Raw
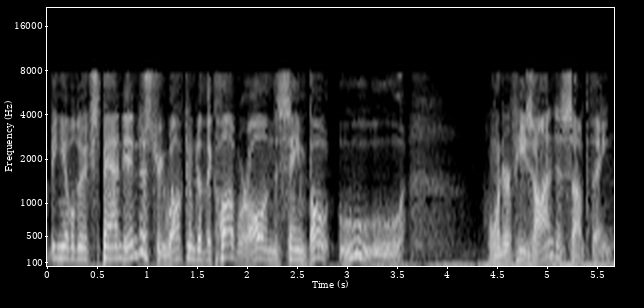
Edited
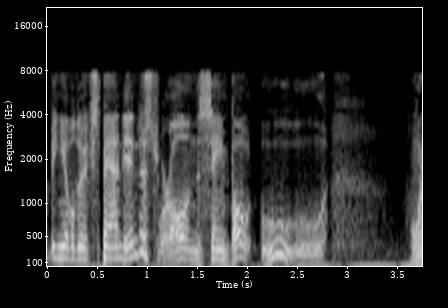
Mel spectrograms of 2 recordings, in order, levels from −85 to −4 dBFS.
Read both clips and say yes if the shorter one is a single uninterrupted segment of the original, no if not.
no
